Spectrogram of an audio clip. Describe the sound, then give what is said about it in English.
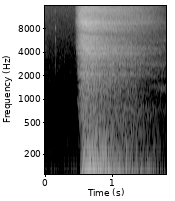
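A deep exhale during a slow breathing exercise: one loud, breathy rush that begins abruptly and gradually fades, with no talk. “All the way in, all the way out. And four. Last one and five.”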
